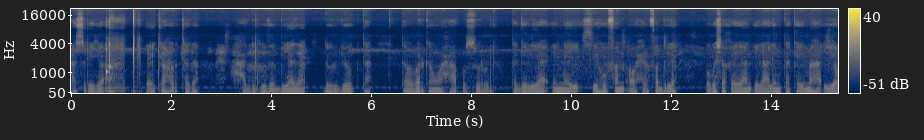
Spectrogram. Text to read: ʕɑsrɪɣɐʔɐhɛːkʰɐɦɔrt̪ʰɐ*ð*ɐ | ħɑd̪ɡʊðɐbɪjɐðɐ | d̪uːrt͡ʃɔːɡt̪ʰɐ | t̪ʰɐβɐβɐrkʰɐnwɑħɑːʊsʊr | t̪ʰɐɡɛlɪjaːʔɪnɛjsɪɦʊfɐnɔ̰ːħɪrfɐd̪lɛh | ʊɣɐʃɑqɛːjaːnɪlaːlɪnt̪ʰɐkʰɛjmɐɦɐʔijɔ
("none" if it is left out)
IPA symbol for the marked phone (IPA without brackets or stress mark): ɣ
